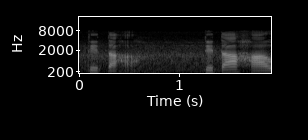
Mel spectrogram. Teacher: তিতা হা উচ্চারণ হবে, কারণ বিসর্গ আছে তো, বিসর্গের পরিবর্তে হ উচ্চারিত হয়, আর আগের অক্ষরের সাথে আকার আছে, আকার থাকলে সেই আকারটা যুক্ত হয়।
